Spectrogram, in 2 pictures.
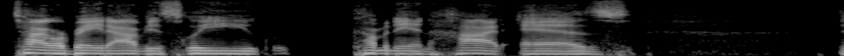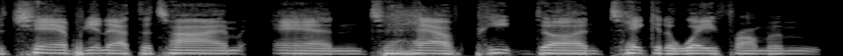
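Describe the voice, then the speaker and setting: A man's voice: mid-range voice, level tone, a little slow, a bit bright, clean tone, no echo. A man co-hosting a podcast, giving rambling, laid-back opinions in casual chat. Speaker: podcast co-host.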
